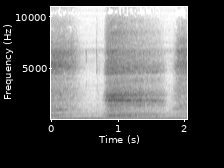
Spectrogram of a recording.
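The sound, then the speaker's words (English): A deep breath drawn from the diaphragm, heard as soft, airy rushes of breathing with a long, steady breath in the middle, quiet and alone without any talk. “Well, one way is to take a nice deep breath from the diaphragm.”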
